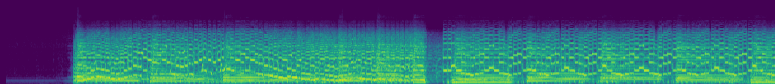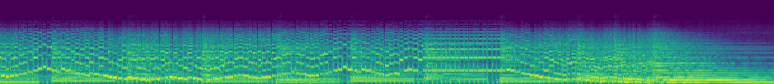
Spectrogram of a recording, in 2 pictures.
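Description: Electric guitar playing a fast, alternate-picked jazz-fusion lick drawn from the A melodic and A harmonic minor scales, at full tempo, through effects with light distortion. It starts about a second and a half in, runs in quick rising and falling scale lines, breaks off briefly around nine seconds in, and settles onto held notes near the end.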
